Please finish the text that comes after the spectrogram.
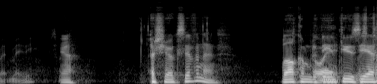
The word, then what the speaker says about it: Sivanand: is actually an SH. Yeah, Sivanand. there's a hidden H. Sivanand. Sivanand. Yeah. And the accent is in the on. Yeah, Sivanand.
